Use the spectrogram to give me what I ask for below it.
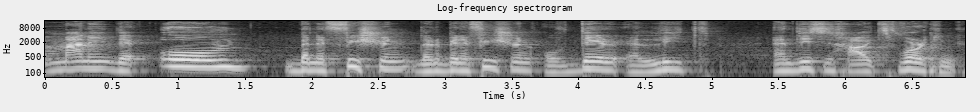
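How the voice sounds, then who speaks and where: Male vlog host, non-native English, fervent and preachy, repeats himself for emphasis, slightly raised pitch. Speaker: crypto channel host. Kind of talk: opinionated vlog rant.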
